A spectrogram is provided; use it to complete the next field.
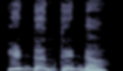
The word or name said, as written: ಎಡ್ಡಂತಿಡ್ಡ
